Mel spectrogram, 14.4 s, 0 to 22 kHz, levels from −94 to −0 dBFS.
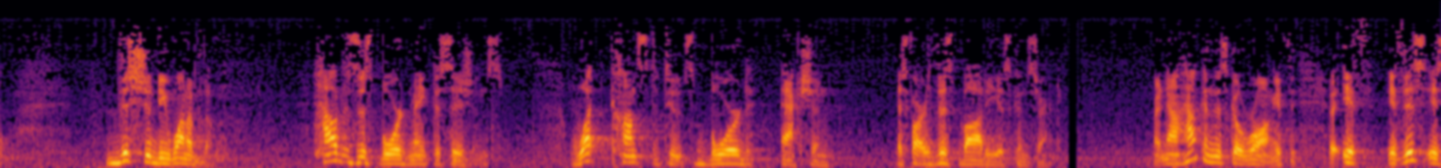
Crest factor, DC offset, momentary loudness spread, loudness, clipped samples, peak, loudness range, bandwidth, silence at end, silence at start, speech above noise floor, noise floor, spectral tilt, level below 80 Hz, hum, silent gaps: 18 dB; under 0.1%; 18 LU; -19 LUFS; under 0.1%; -2 dBFS; 4 LU; 14 kHz; 0 s; 0 s; 31 dB; -50 dBFS; -5 dB/octave; -48 dBFS; none; 10.68-10.77 s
